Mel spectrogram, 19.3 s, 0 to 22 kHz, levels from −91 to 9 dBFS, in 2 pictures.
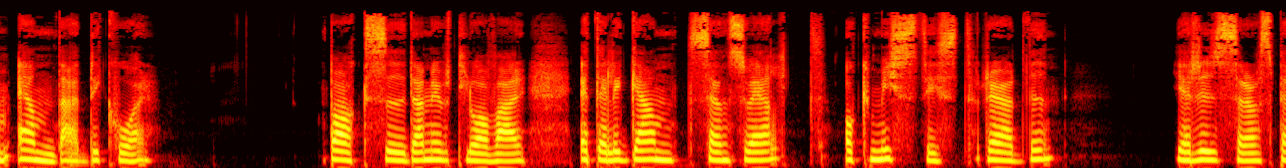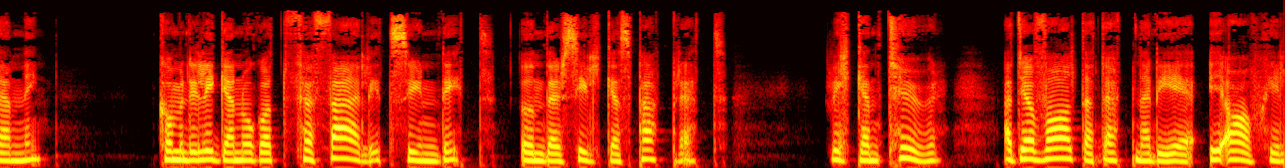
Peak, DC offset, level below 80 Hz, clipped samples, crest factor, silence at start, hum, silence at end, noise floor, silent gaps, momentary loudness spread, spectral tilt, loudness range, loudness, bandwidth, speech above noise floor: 0 dBFS; under 0.1%; -52 dBFS; under 0.1%; 16 dB; 0 s; none; 0 s; -78 dBFS; none; 10 LU; -4.5 dB/octave; 4 LU; -15 LUFS; 16.5 kHz; 63 dB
